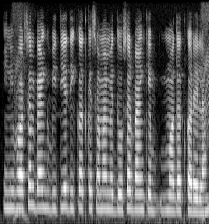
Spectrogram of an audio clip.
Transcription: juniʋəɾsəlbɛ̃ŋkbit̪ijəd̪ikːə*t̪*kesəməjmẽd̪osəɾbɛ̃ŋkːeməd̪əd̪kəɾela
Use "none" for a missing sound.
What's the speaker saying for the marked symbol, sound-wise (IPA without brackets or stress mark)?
t̪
